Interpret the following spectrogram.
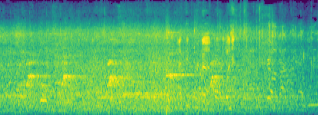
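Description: Dogs giving several short, high yips and whines over a steady din of crowd chatter at a dog show.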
